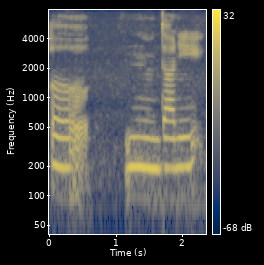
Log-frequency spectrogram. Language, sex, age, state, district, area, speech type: Bodo, female, 18-30, Assam, Chirang, rural, spontaneous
